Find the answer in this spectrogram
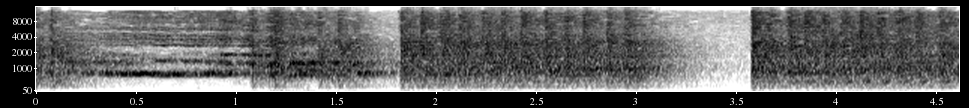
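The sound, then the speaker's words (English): A shoebill stork clatters its beak open and shut in a loud, very rapid, machine-gun-like rattle, sustained in long bursts broken by brief pauses. “There's a bird I had never heard of it called a shoe-billed stork. It's a water bird. Don't know. But it has a characteristic of opening and closing its beak really fast.”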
